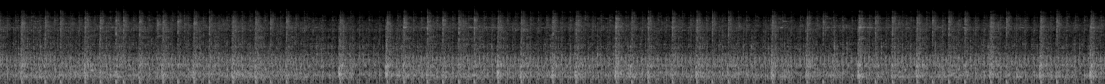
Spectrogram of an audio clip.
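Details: 1991-era Suffolk Punch 30S mower with Dellorto FCH 20 carb, after new spark plug, decoke and carb clean; harsh uneven banging at idle, several hard pops a second, ragged spacing; rough idle, cause not pinned down.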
